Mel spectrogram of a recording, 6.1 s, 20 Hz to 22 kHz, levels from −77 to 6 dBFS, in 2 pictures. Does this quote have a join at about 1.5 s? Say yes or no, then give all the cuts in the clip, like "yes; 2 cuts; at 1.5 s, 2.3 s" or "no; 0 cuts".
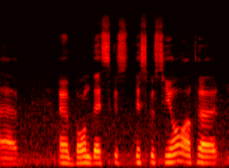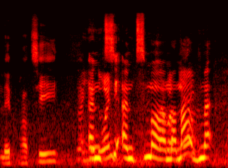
no; 1 cut; at 4.2 s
